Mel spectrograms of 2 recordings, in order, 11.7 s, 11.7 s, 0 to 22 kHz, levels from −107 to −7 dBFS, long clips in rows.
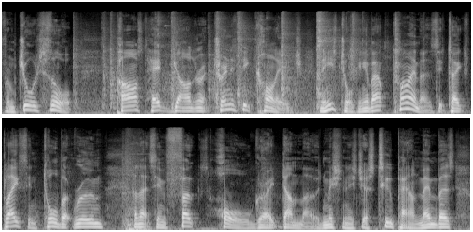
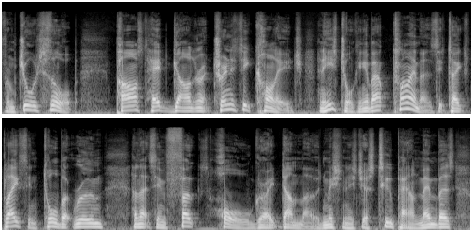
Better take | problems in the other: second | door banging; noticeable; from 1 to 8 s; peak 6 dB below the speech

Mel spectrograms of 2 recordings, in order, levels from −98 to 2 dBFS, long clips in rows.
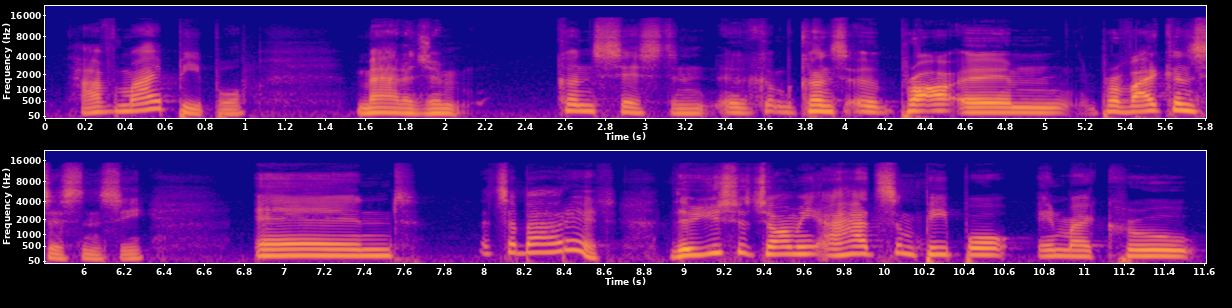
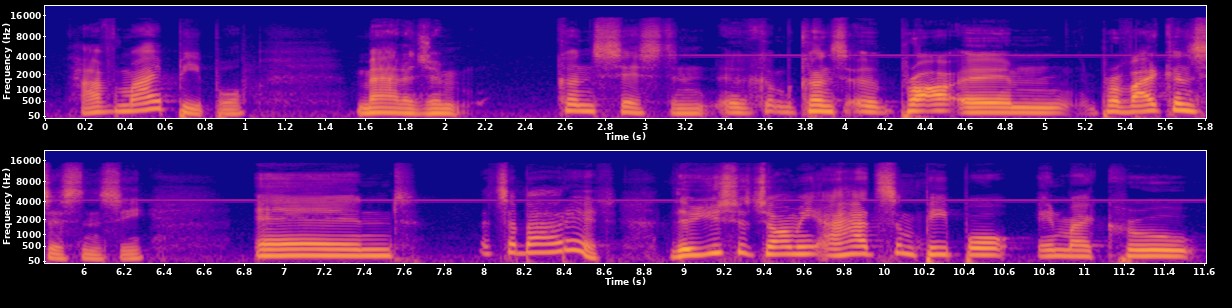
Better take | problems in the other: first | high-pitched whine; faint; from 3 s on; 4 kHz, 30 dB below the speech

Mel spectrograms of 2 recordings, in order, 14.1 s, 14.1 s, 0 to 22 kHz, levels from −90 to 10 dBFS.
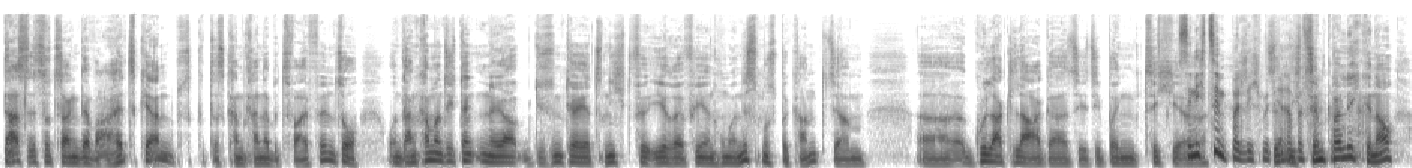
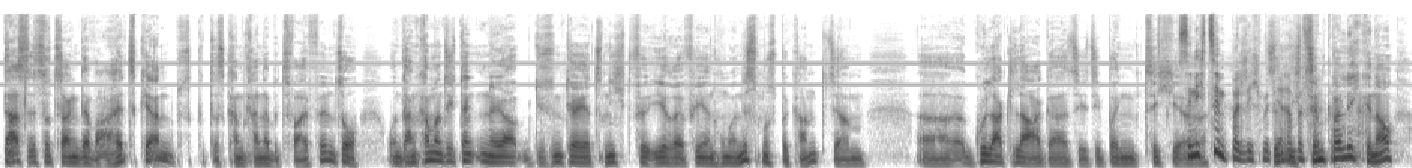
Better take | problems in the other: first | high-pitched whine; faint; throughout; 3 kHz, 30 dB below the speech

